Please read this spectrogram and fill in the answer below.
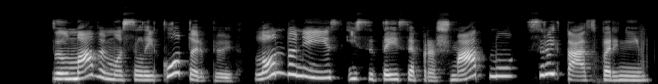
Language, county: Lithuanian, Kaunas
